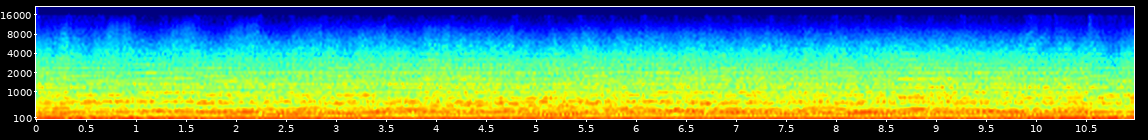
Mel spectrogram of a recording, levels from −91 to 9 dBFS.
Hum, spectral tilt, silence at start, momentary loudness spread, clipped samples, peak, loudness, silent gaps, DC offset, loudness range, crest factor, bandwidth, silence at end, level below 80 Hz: none; -8.5 dB/octave; 0 s; 2 LU; under 0.1%; 0 dBFS; -12 LUFS; none; under 0.1%; 1 LU; 8 dB; 5.8 kHz; 0 s; -10 dBFS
